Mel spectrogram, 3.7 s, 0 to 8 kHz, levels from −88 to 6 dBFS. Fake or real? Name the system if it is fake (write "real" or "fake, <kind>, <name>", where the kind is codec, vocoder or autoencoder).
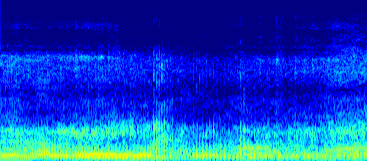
fake, vocoder, BigVGAN v2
